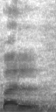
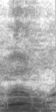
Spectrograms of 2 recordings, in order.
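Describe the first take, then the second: First: The L sound is clearly pronounced. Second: The L merges into a doubled R. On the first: The speaker calls it wrong. "lamnya enggak lagi kita baca ya, bukan bal" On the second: The speaker calls it right. "Tapi baru masuk di ra"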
